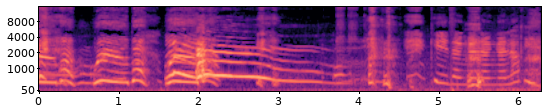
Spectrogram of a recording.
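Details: A husky howls along while its owners rap, giving warbling, singsong calls and wavering, drawn-out yodelling howls that slide up and down in pitch, one stretched into a long falling howl, with human talking and singing in between.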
